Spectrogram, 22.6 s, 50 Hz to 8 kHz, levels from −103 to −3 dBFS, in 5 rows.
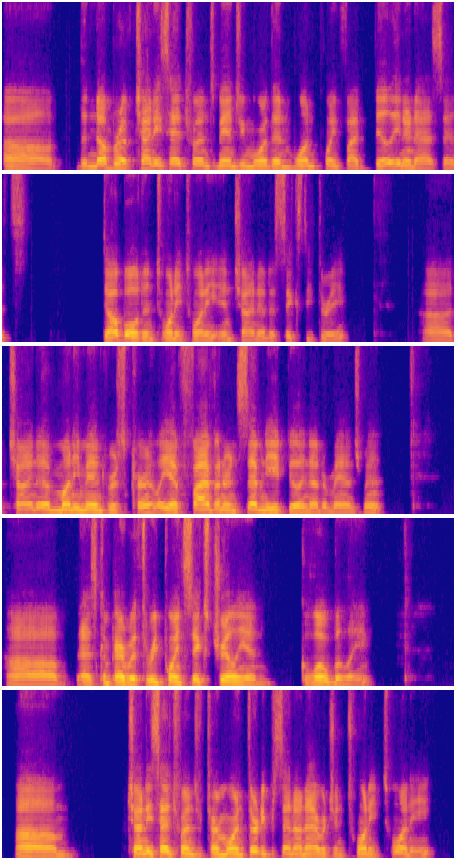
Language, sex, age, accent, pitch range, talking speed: English, male, 30-49, American, 120-145 Hz, 135 wpm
